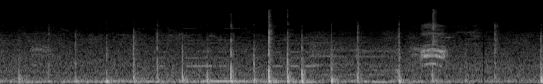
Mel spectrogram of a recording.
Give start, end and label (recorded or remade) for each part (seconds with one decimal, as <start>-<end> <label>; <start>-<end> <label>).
0.0-3.1 recorded; 3.1-4.0 remade; 4.0-5.4 recorded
